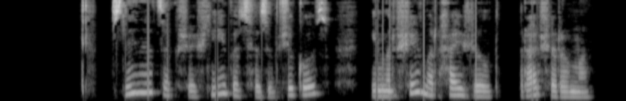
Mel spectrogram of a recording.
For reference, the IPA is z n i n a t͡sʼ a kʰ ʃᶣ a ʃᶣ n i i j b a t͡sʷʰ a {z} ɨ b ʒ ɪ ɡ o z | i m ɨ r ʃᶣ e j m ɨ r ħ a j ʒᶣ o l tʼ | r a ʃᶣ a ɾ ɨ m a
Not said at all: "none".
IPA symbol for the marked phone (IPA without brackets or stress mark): z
